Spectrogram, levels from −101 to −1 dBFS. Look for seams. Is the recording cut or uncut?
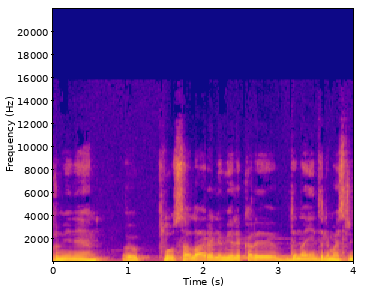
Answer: uncut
